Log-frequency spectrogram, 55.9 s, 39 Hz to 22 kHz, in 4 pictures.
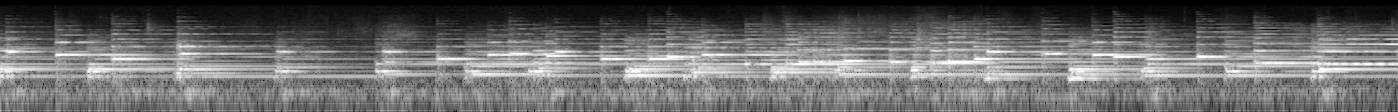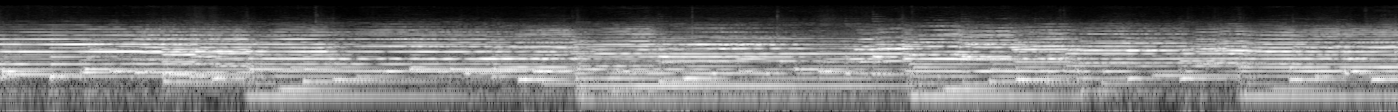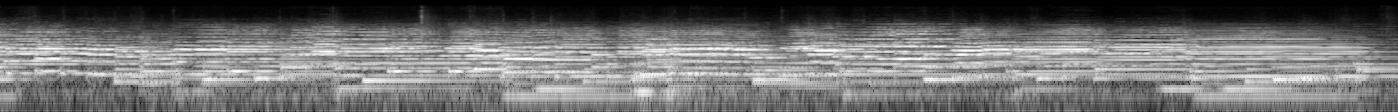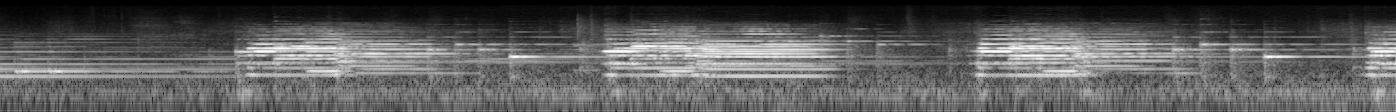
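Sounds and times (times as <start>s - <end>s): piano: 0.0s - 55.9s
oboes and english horn: 13.0s - 41.8s, 44.3s - 46.5s, 48.0s - 50.4s, 51.6s - 54.0s, 55.5s - 55.9s.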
